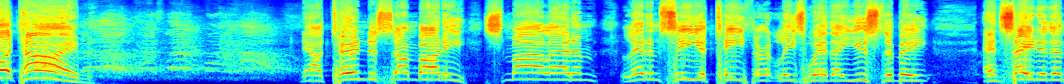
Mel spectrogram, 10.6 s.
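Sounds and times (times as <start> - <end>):
speech: 0.1 - 1.1, 3.0 - 10.6
large audience shouting in unison: 0.7 - 3.0.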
